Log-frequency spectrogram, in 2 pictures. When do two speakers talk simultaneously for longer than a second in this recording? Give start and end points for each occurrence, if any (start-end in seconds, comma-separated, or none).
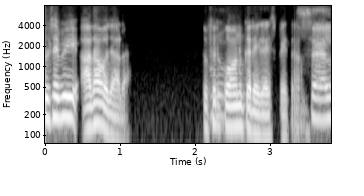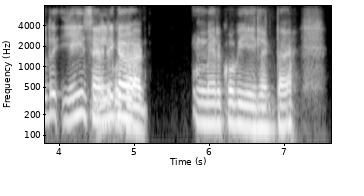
none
